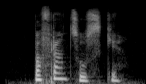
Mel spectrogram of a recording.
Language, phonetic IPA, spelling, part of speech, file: Russian, [pə‿frɐnˈt͡suskʲɪ], по-французски, adverb, Ru-по-французски.ogg
- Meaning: in French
